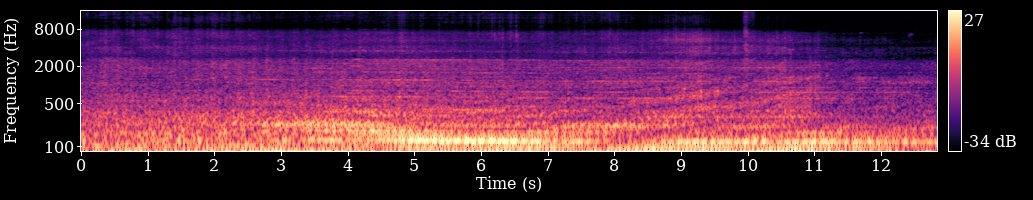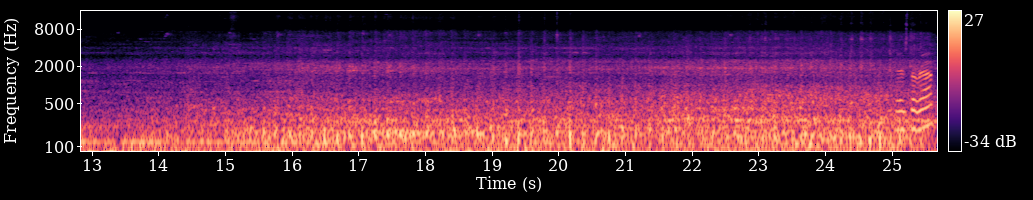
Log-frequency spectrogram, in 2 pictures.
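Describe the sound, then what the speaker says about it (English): A CN mixed freight train led by an ES44AC locomotive, with a DPU, rolls beneath the airport access ramps at Dorval, its deep engine rumble and rail noise loud and sustained, then easing somewhat as the cars keep passing. "the trains are going underneath these airport ramps, airport access ramps in Dorval"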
